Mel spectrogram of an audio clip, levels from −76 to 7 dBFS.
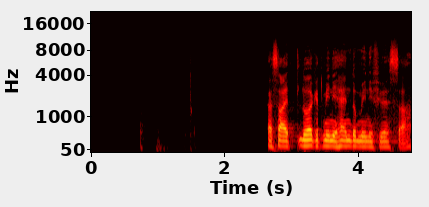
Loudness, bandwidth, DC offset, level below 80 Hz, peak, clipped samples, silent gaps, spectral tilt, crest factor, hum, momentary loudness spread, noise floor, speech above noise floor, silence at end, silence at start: -29 LUFS; 11 kHz; under 0.1%; -70 dBFS; -12 dBFS; under 0.1%; none; -5.5 dB/octave; 20 dB; none; 8 LU; -70 dBFS; 42 dB; 0 s; 2.65 s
